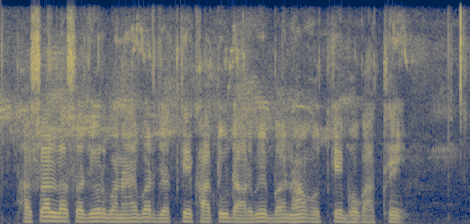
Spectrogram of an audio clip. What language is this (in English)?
Chhattisgarhi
